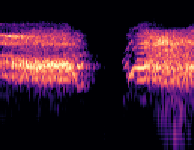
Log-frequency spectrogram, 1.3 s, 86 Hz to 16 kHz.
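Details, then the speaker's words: A baby gives two loud, sustained crying bursts with a brief pause between; the carer knows the cry well and reads it as wanting to be burped: infant cry. "I know that cry so well. You ain't the first and you ain't the last to hear that one. That's the burp me, and if you take care of me the next 4 minutes after you burp me, maybe I'll go to sleep."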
